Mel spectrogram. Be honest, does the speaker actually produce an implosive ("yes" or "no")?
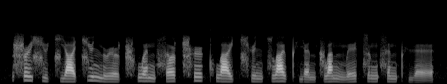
no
